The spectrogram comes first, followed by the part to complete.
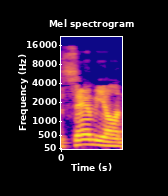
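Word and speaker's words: psammion: It's called Angustopila samion, and the samion doesn't mean like salmon. It's spelled P-S-A-M-M-I-O-N, which is, it comes from a Greek word for sand, because they're smaller than grains of sand.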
